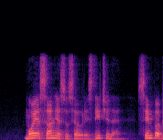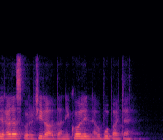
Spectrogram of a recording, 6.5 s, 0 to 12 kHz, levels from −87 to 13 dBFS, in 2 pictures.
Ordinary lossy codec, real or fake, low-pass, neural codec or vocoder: none; fake; 7.2 kHz; codec, 16 kHz, 0.8 kbps, ZipCodec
